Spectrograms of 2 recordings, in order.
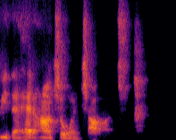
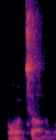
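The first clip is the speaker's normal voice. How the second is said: usual speaking voice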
